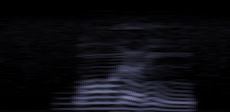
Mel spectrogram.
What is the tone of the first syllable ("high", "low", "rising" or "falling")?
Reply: high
